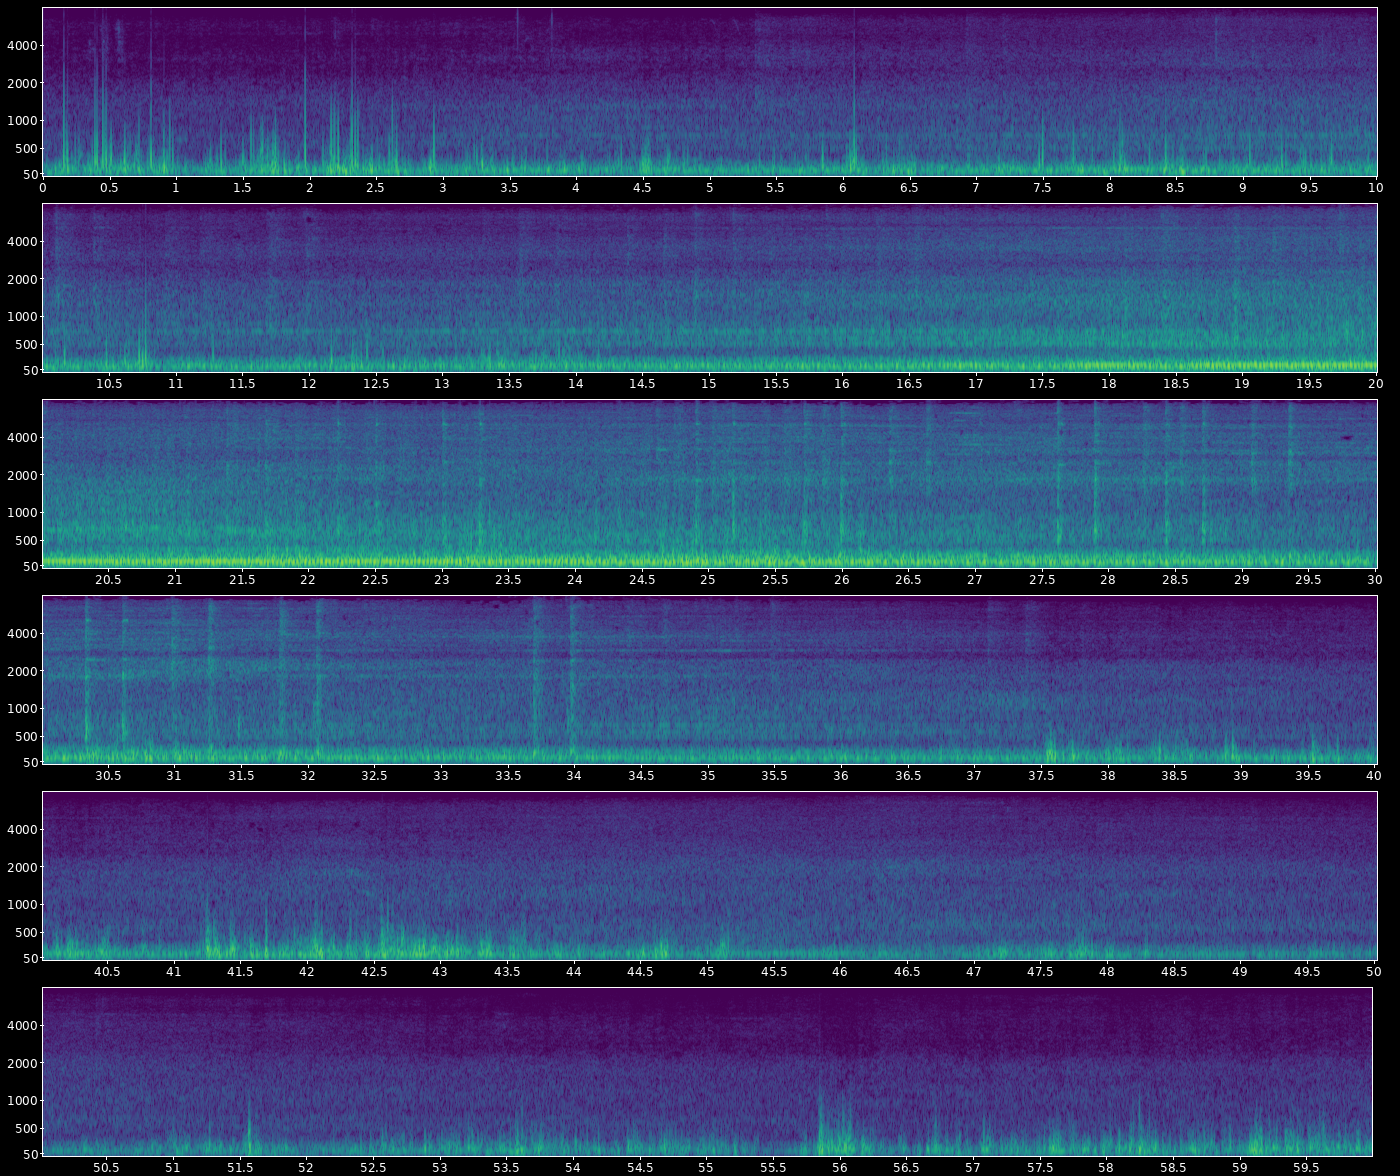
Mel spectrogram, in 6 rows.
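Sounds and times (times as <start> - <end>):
diesel locomotive engine drone: 0.0 - 59.9
train wheels clicking over rail joints: 8.2 - 39.3.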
